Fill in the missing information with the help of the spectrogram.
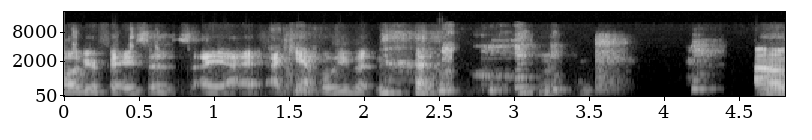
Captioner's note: laughs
